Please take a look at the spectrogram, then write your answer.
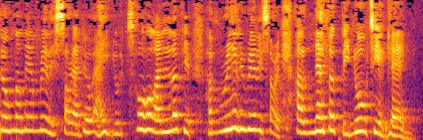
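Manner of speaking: a hint of a tearful child saying sorry; little boy apologising.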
